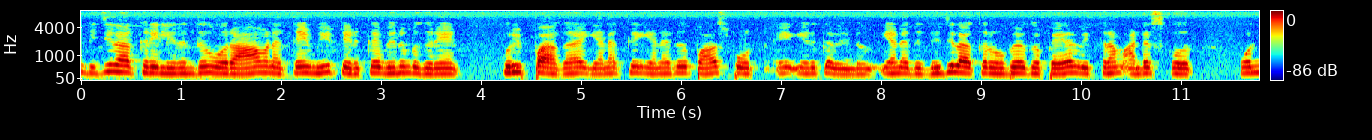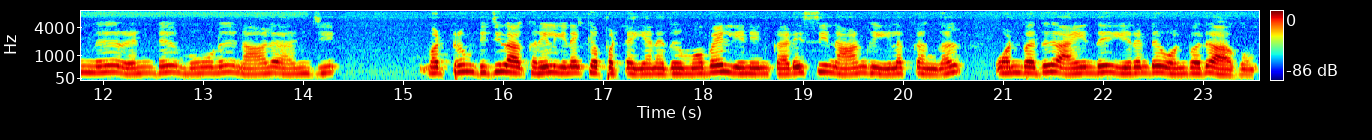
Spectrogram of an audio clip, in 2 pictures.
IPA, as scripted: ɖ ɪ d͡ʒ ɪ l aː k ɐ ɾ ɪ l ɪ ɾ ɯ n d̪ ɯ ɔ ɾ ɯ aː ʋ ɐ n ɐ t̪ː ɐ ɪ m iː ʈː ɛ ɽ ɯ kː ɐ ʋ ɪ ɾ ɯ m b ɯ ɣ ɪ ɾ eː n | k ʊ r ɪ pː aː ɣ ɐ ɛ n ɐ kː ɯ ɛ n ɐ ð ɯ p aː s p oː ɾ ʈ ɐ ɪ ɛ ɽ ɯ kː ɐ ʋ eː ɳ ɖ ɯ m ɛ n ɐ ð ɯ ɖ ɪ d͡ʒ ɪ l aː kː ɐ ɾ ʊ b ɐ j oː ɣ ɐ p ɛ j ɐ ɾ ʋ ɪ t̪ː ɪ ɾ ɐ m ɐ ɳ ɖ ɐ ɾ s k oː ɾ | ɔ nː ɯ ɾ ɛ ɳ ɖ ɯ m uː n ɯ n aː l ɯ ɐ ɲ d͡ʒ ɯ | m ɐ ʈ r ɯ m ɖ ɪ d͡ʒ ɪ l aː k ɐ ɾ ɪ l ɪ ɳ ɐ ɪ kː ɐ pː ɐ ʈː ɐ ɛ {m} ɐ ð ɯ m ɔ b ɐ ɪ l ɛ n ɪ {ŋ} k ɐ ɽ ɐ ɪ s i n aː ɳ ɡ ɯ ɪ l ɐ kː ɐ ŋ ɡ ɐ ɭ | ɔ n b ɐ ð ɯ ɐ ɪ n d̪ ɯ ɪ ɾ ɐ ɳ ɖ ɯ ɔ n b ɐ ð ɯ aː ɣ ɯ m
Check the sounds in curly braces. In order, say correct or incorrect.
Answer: incorrect, incorrect

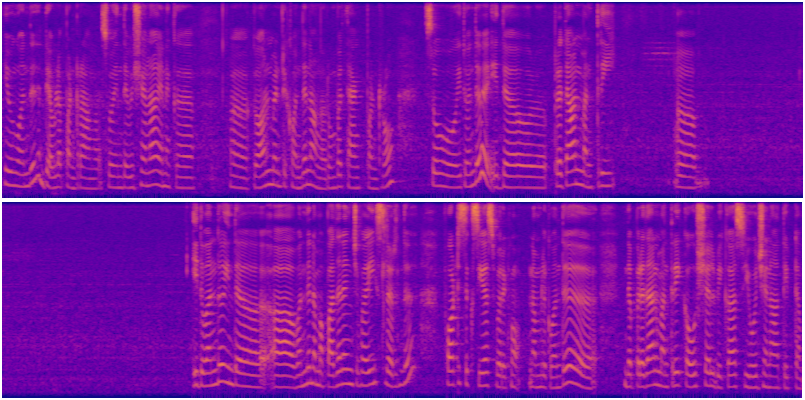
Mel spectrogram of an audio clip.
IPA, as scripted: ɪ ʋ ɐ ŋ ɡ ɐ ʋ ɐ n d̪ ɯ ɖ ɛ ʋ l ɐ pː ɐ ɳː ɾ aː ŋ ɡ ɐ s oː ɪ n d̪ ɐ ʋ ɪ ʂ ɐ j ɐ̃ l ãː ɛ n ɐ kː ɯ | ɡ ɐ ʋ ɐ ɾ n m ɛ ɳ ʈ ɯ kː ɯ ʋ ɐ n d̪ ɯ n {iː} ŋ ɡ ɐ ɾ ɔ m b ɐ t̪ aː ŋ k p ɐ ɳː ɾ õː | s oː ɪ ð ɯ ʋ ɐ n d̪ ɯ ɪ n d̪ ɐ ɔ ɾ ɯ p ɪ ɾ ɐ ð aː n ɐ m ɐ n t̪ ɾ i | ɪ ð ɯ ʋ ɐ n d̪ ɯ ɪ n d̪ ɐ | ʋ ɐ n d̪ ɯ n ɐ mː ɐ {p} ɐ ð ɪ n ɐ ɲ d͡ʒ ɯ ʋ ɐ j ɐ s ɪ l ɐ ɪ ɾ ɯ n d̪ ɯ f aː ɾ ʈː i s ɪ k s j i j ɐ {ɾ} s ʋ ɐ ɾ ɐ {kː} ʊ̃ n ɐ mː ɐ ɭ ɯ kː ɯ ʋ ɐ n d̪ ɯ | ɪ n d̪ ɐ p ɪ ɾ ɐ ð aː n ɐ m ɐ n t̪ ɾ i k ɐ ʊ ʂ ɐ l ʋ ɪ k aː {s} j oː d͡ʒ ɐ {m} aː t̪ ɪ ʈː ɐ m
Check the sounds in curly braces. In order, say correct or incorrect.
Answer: incorrect, correct, correct, correct, correct, incorrect

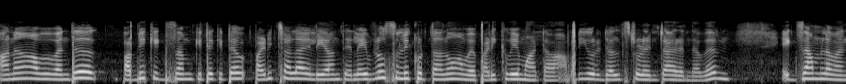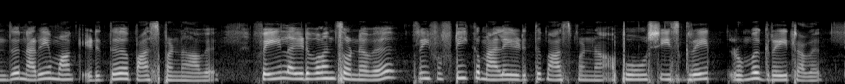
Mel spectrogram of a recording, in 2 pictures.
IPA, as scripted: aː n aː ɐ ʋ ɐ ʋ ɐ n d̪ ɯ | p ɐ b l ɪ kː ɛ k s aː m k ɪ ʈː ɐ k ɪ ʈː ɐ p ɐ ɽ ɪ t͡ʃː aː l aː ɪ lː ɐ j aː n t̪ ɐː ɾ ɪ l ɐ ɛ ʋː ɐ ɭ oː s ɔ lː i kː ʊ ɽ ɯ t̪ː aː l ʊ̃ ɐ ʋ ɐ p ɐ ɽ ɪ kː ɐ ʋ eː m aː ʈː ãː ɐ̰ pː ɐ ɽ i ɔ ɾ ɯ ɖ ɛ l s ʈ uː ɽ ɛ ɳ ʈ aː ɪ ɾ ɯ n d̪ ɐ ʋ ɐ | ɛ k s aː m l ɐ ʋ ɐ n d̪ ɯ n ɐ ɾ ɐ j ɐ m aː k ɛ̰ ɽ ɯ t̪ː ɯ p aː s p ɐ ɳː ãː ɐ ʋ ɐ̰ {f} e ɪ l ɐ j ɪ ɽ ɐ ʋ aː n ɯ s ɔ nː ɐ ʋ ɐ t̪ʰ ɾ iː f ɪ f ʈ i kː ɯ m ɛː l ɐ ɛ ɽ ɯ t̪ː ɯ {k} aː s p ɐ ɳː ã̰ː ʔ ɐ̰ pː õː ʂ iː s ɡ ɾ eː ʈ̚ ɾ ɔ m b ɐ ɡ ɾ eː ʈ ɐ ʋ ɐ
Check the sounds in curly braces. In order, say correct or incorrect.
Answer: correct, incorrect

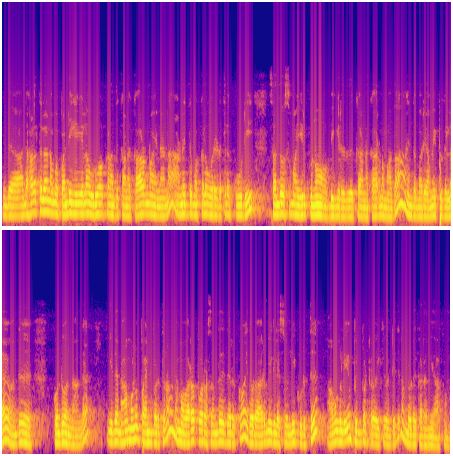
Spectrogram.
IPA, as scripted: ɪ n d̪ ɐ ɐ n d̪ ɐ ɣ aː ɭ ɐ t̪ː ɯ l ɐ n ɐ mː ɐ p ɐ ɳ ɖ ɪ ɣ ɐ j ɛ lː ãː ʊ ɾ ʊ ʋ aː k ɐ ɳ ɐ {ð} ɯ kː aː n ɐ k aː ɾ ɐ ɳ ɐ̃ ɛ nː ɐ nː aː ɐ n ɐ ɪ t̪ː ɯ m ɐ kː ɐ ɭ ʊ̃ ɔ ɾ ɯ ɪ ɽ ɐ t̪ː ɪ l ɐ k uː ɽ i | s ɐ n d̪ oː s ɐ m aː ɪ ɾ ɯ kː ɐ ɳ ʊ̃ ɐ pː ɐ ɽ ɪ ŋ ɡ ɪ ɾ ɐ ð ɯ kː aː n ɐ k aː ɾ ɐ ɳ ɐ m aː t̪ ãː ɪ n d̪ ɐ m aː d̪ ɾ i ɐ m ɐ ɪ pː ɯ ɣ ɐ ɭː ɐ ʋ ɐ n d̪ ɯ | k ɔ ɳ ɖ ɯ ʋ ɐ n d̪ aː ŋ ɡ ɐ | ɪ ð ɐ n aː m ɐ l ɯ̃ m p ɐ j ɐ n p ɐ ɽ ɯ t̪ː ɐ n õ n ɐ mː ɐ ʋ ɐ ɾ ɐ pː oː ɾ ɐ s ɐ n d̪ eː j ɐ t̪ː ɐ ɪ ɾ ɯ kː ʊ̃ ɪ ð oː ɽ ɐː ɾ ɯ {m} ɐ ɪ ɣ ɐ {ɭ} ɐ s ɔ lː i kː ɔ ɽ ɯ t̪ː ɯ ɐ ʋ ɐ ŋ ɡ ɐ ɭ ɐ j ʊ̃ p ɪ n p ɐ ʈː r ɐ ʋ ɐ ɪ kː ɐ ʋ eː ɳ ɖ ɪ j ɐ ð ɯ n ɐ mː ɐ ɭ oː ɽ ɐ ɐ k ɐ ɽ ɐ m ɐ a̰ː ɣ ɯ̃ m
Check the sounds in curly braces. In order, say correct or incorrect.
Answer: correct, correct, correct

